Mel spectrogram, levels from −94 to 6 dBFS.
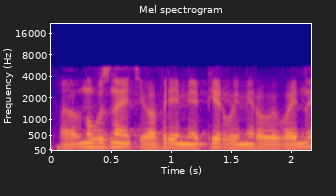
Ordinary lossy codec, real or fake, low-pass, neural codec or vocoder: none; real; 5.4 kHz; none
